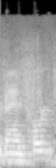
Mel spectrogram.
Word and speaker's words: Van Court: My name is Steve Baker, B-A-K-E-R, Commissioner with the Board of Prison Terms. – My name is Arthur Van Court, V-A-N, capital C-O-U-R-T, Commissioner, Board of Prison Terms.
